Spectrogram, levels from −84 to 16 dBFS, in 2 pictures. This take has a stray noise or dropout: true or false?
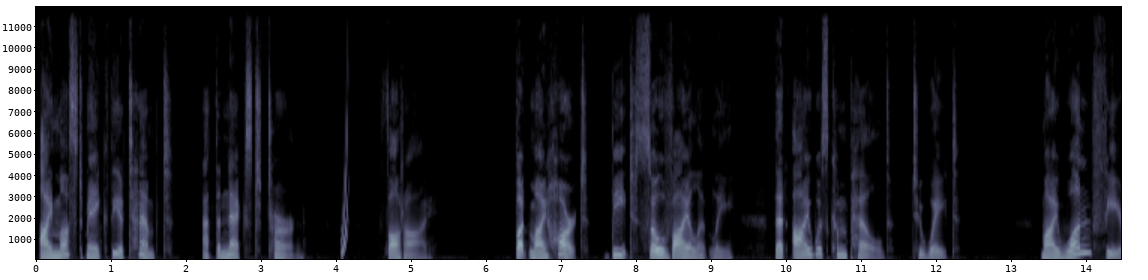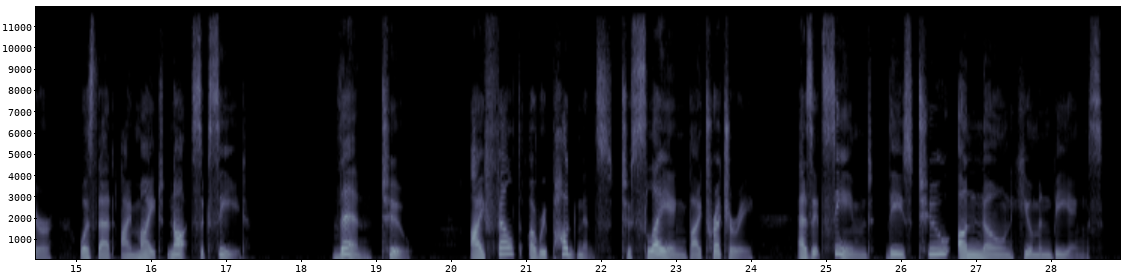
true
